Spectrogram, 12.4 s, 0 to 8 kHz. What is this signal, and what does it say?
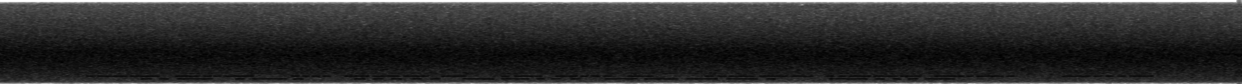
Morse code, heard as two keyed tones, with heavy radio static. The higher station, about 21 wpm, 770 Hz: WX HOT ABT 22C <BT>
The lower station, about 14 wpm, 510 Hz: UR 579 <BT>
